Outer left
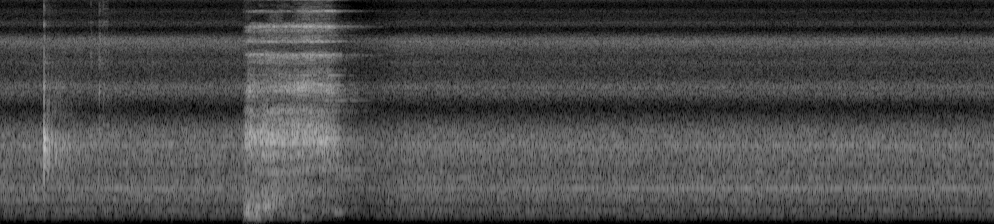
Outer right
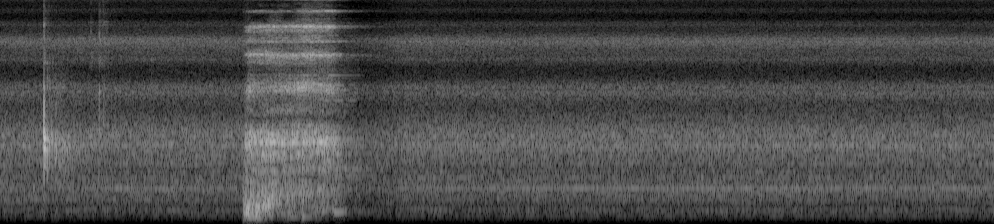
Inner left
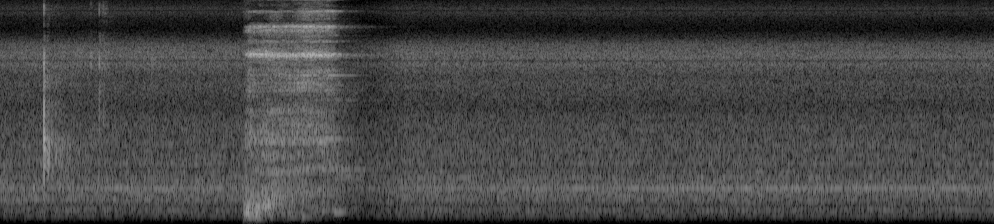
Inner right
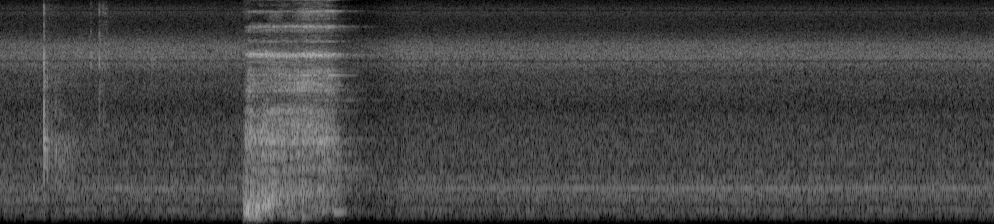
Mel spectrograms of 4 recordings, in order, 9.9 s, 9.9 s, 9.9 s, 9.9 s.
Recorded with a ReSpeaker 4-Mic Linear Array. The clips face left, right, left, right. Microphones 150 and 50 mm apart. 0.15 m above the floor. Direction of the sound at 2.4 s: 30° right (ahead or behind).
